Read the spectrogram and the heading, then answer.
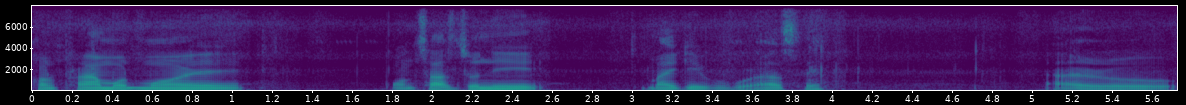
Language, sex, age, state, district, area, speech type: Assamese, male, 30-45, Assam, Charaideo, rural, spontaneous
